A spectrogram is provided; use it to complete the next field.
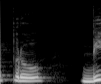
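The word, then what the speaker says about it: probe: पी आर ओ, इसे पढ़ेंगे प्रो, बी ई बा, क्योंकि ई का उच्चारण नहीं करना।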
